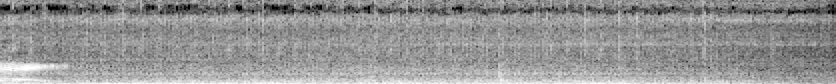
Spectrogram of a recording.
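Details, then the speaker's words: Old Hyster forklift flathead engine after fuel system, carb and wiring repairs: catches and runs a few seconds with low uneven beat, then sags and dies, idle screw wound fully in; engine stalling after start. "Okay, well, it doesn't want to continue running, but that's something."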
